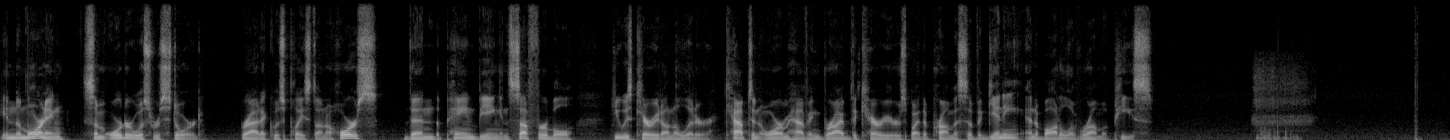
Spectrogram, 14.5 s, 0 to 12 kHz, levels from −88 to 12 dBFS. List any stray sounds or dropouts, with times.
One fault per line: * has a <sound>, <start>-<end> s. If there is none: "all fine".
* has a sigh, 12.5-13.2 s
* has a thud, 14.1-14.4 s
